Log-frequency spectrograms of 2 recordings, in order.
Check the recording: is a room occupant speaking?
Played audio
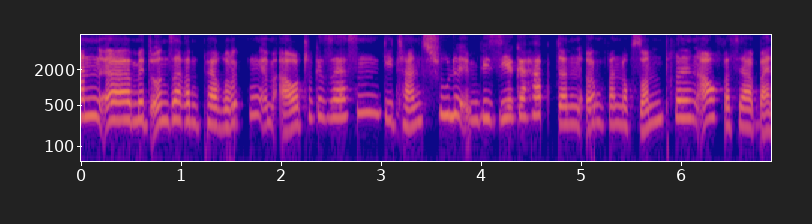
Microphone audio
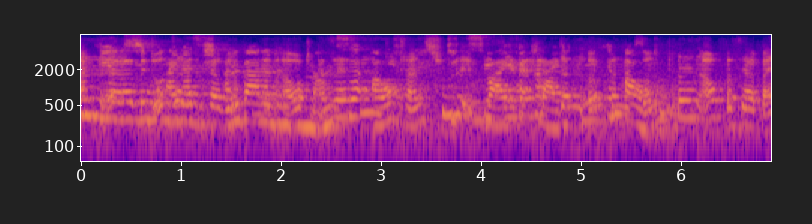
Yes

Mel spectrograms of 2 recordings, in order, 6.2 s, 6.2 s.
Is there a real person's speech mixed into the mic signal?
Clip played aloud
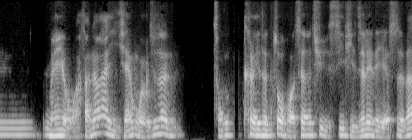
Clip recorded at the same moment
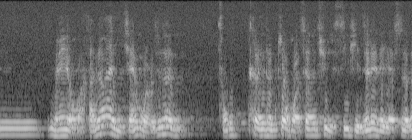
No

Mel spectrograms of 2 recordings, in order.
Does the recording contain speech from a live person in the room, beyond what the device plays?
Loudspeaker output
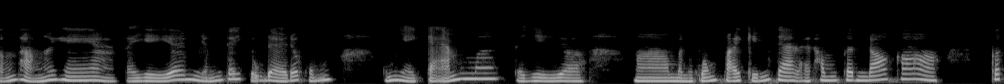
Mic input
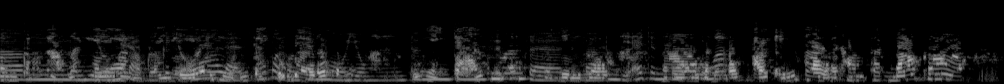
Yes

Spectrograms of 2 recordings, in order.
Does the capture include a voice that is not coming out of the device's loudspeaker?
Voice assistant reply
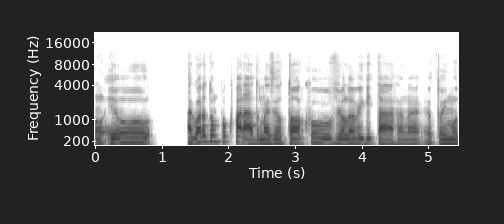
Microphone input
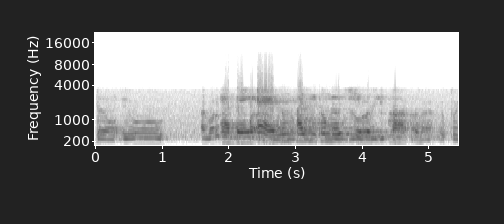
Yes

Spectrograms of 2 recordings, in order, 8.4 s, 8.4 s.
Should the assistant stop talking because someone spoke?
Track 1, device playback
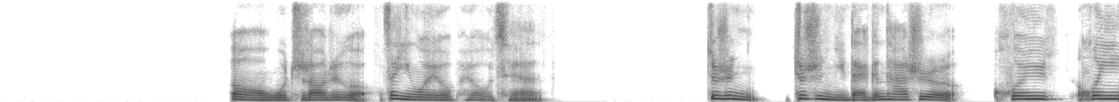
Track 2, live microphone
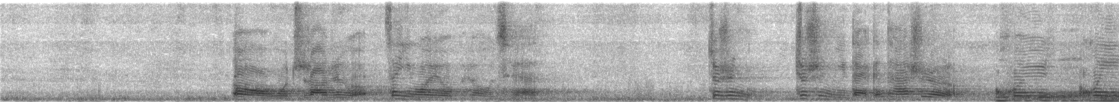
Yes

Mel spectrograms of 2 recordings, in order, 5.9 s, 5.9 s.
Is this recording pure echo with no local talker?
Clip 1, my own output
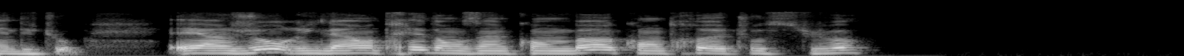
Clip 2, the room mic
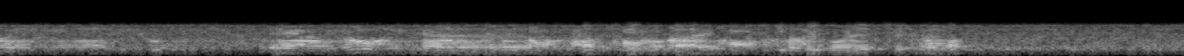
No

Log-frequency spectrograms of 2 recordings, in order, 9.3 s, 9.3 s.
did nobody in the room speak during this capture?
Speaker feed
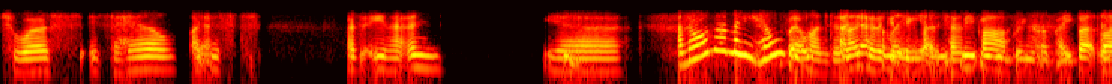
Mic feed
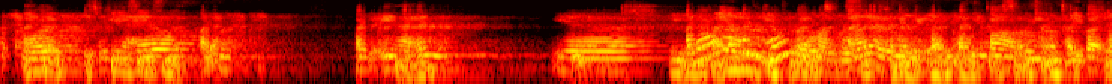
No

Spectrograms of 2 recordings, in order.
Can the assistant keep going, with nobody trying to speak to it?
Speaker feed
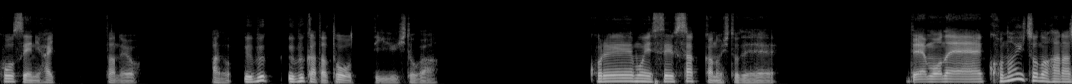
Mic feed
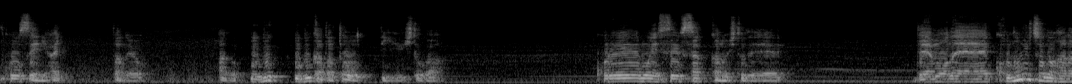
Yes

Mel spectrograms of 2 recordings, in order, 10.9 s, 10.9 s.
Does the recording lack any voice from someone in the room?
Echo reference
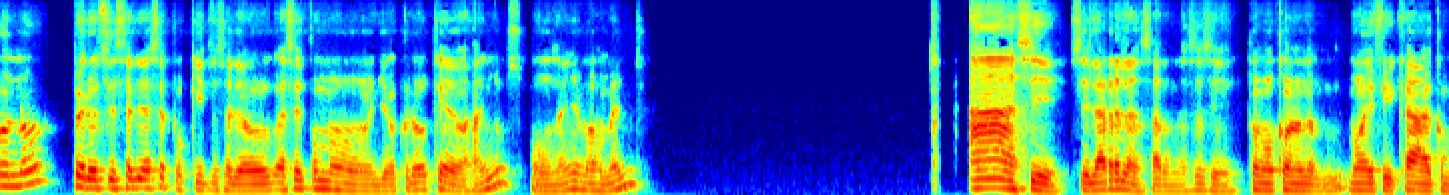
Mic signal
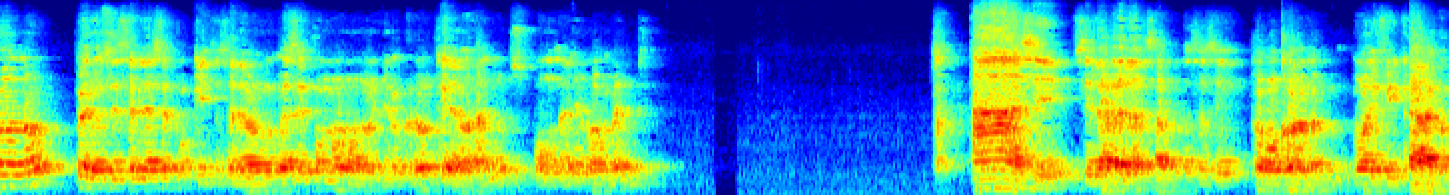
Yes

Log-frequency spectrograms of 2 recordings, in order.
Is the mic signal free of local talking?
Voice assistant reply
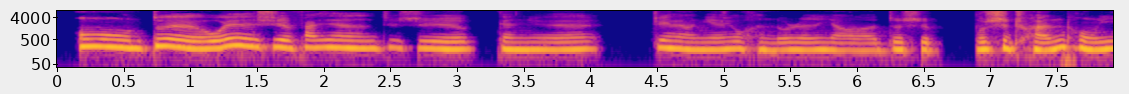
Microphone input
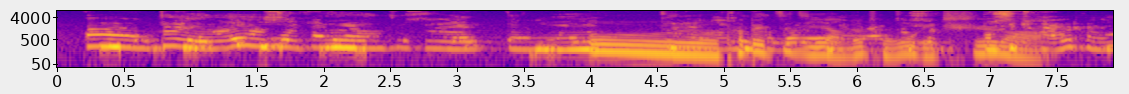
No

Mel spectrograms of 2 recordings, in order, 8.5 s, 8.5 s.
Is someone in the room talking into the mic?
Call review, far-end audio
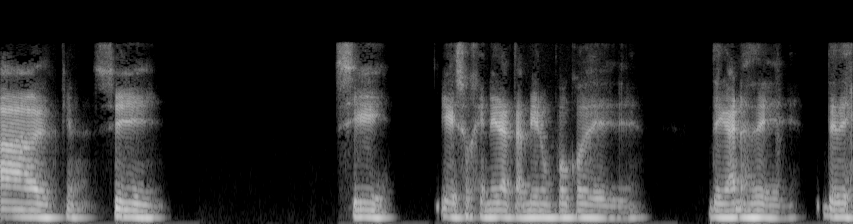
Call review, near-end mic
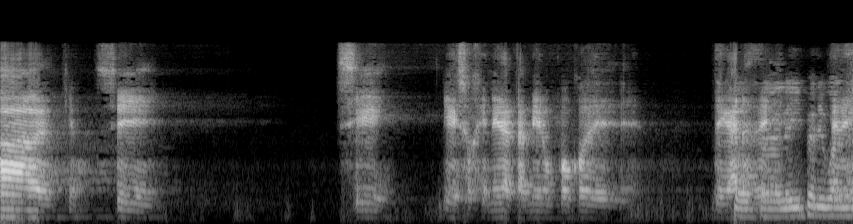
Yes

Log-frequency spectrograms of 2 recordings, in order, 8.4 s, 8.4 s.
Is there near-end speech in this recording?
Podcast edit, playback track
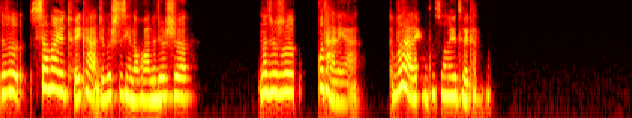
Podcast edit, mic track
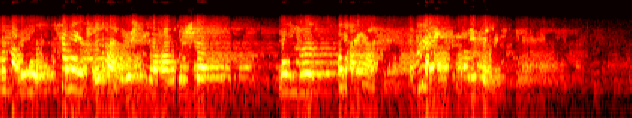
No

